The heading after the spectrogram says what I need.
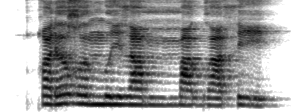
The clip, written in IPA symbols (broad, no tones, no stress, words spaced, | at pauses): qʷɪɾəʁʷe ŋʷiðɑ mːɑɡʷɑθi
